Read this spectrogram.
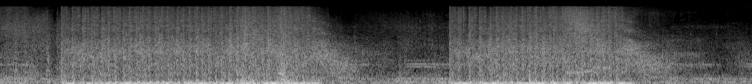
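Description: Loud explosions roar and rumble.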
